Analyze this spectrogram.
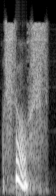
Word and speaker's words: Thoth: Now Thoth, that's how I pronounce it. Some people may pronounce it slightly different, but he is the Egyptian god of magic and manifestations.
